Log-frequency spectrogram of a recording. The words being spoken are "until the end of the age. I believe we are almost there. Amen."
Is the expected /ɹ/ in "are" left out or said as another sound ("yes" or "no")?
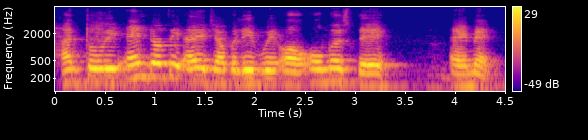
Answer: yes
